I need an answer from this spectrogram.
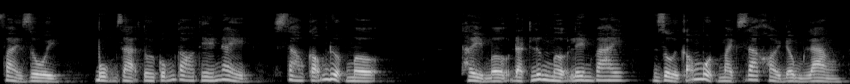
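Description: A woman narrating a first-person story in a slow, emotional, dramatic reading. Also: on the low side, a little mellow, slightly rough.

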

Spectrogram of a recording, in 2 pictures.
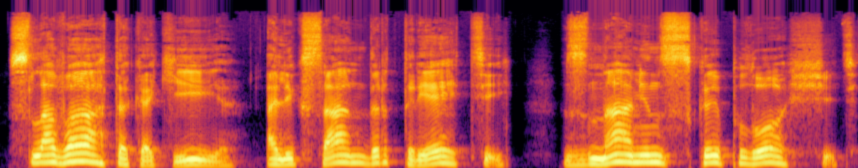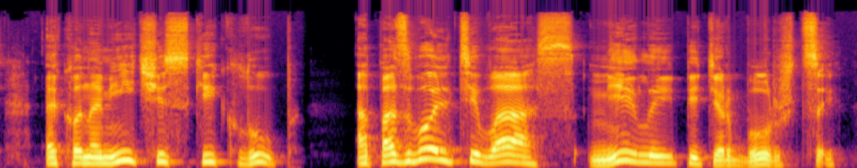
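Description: A man's voice: fairly high pitch, animated, very slow, darkish tone, voice pushed up. A lyrical, theatrical old actor, performed by a male reader. He drawls and declaims with sweeping rises and falls, savoring every word.

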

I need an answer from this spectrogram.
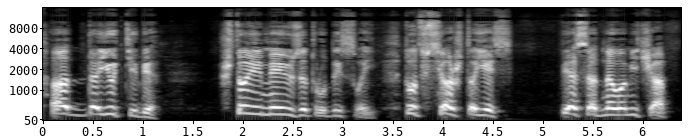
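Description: A shrill, whining old blind merchant, greedy and wheedling, as a male storyteller puts him on. The voice sits far above the reader's own low register and sounds dry and close. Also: expressive, unhurried, vocal fry, husky, no echo, heavily acted.

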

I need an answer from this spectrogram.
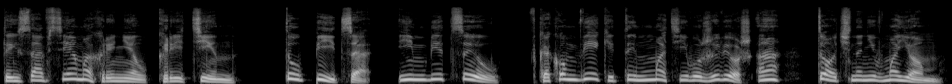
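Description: Мужчина изображает разъярённую богиню-жену. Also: male voice, on the high side, huge pitch swings, normal speed, hardly any pauses, darkish tone, dry recording, clean studio sound, voice pushed up. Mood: furious. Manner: screaming insults, hissing sarcasm. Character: furious young goddess wife, shrill and cursing.

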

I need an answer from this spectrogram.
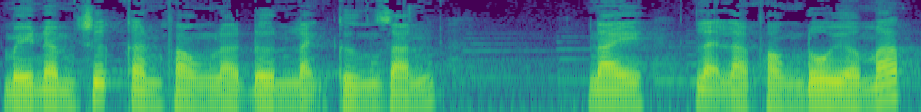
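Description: A man narrating a novel in an even, unhurried storytelling voice. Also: mid-range voice, soft background music. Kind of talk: audiobook novel reading.

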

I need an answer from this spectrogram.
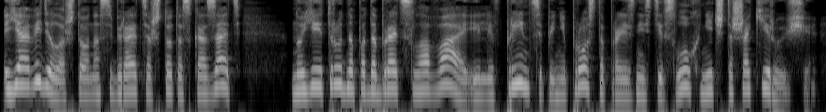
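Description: A woman reads a first-person novel aloud with expressive storytelling. Her voice sits at an ordinary middle pitch for a woman. The recording is dry and close, with no room reverb. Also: moderate pace. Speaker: audiobook narrator. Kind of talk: first-person audiobook narration.

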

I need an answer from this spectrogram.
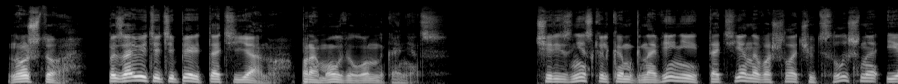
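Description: A male audiobook narrator reading literary prose with a lively, varied pitch and a mid-range voice. The sound is dry and close, with no room around it. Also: no echo.

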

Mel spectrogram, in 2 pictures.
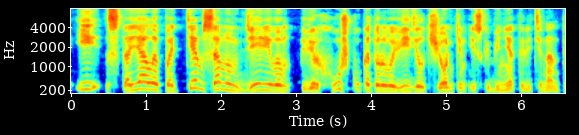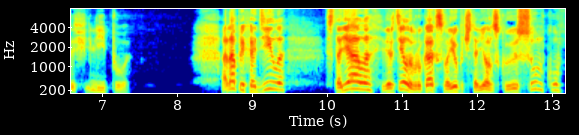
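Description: A man narrating a novel aloud in an expressive, ironic storytelling manner. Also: mid-range voice, no echo. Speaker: audiobook narrator. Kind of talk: scripted narration.

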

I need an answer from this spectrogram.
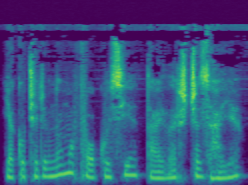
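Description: A man reading a novel aloud in the first person, with a flat, brooding delivery. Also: mid-range voice, a little fast, breathy edge, dry recording. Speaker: audiobook narrator.

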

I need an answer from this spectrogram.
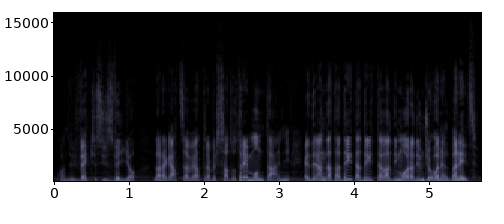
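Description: Radio guy reading a folk tale, expressive, bright and a bit high, music behind. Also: very fast. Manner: animated, expressive storyteller. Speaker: radio host. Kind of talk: reading a folk tale aloud, then chatting. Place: radio studio.

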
